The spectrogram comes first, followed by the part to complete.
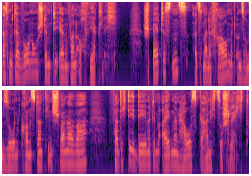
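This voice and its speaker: Dark, mellow tone with ordinary pitch variation. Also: man, medium pitch for a man, moderate pace. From Germany, Westphalia. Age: 40s. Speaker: recovering alcoholic memoirist. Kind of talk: reading aloud.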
